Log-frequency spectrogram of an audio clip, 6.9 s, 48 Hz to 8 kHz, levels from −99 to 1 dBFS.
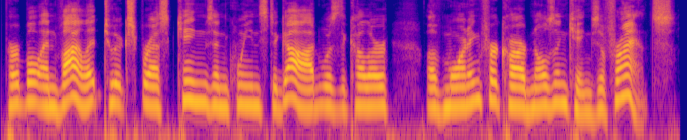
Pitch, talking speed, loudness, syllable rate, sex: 170 Hz, 185 wpm, -18 LUFS, 4.7 syllables/s, male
